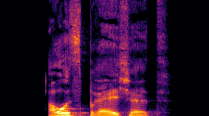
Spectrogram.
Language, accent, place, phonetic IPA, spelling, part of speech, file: German, Germany, Berlin, [ˈaʊ̯sˌbʁɛːçət], ausbrächet, verb, De-ausbrächet.ogg
- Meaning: second-person plural dependent subjunctive II of ausbrechen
